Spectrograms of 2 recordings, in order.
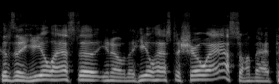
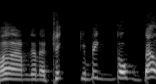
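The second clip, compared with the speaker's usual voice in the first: playful, hammed-up, overacted teasing; 3 semitones higher than usual. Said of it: "he was also kinda being playful".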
